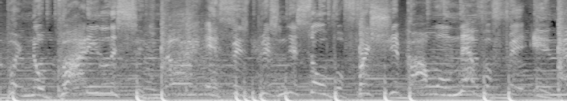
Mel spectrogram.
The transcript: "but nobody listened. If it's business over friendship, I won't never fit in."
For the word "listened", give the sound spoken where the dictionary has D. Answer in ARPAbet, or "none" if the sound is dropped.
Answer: none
